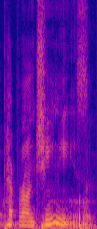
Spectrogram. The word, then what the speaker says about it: pepperoncini: it spell it pepperchini it's pepperoncinis spell it p p e p p e r o n that's the part he forgot c i n i the o silent like the k and knife the sound yes pepper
